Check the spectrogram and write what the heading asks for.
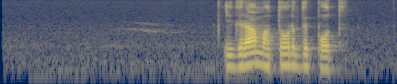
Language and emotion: Russian, neutral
